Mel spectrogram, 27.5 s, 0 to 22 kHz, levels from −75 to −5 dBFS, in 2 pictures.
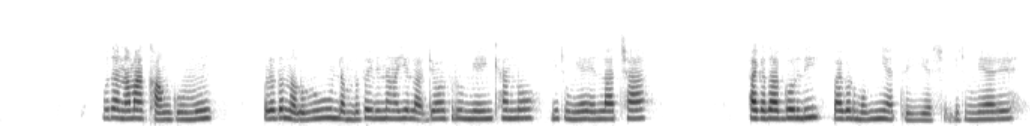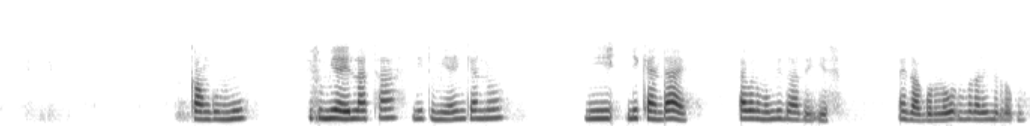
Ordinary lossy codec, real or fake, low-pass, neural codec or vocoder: Opus, 64 kbps; fake; 7.2 kHz; codec, 16 kHz, 0.4 kbps, LongCat-Audio-Codec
